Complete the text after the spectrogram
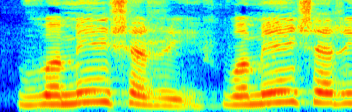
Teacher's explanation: नून के बाद शीन आए तो गुन्ना के साथ या नून की आवाज को छुपाकर इफा करके पढ़ेंगे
